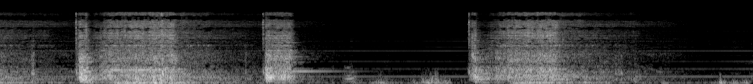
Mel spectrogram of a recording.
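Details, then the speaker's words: Rolls-Royce Silver Shadow on a freezing cold day, after fuel pump rebuild, fresh fuel and cleaned float bowl: starter cranks in bursts, engine catches a few weak firings then dies; has spark, won't keep running; owner suspects cold start or choke problem, unconfirmed. "I'm afraid it still doesn't appear to be any different just won't uh won't catch"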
